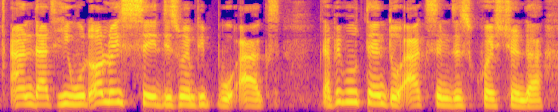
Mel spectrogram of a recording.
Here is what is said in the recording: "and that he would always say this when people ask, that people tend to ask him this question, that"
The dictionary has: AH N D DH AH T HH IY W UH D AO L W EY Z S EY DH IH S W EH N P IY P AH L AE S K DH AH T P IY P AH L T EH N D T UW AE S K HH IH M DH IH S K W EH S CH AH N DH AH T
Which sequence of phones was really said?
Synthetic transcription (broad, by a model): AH N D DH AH T HH IY W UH D AO L W EY Z S EY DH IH S W EH N P IY P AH L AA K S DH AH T P IY P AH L T EH N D T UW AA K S HH IH M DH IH S K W EH S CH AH N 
